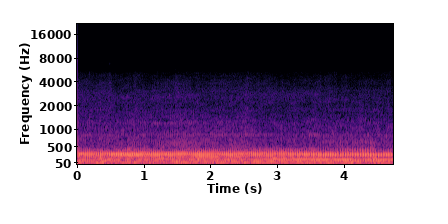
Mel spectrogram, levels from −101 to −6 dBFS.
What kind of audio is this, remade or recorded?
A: remade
